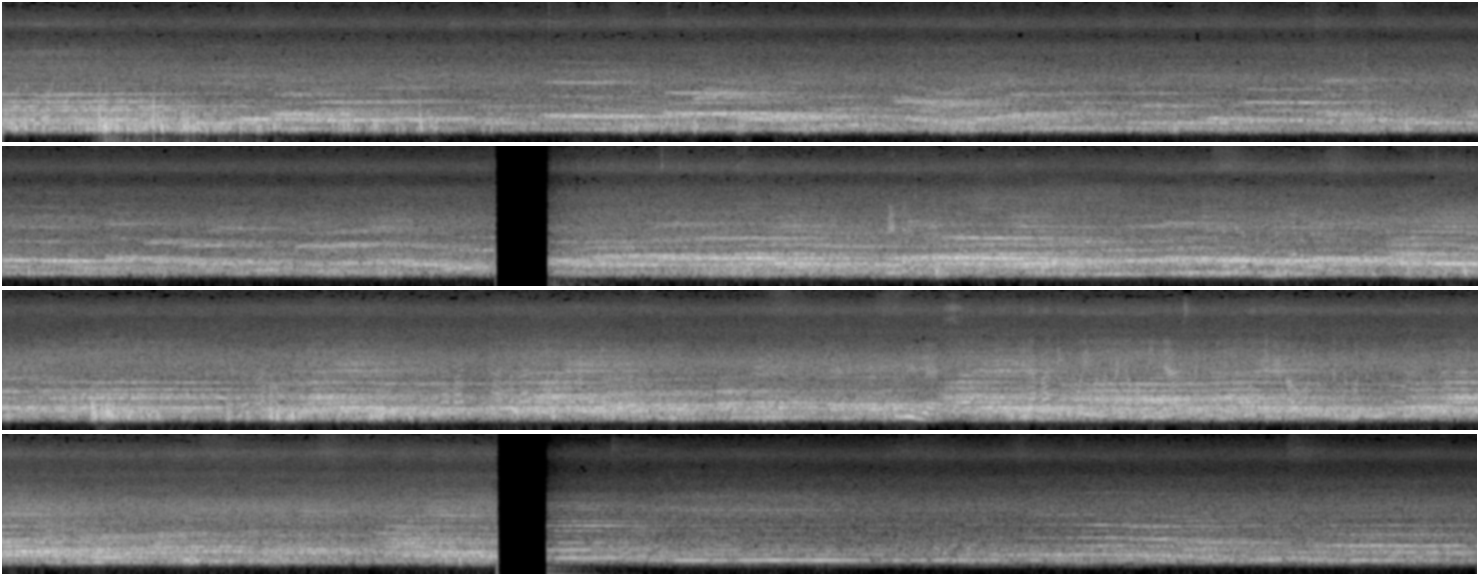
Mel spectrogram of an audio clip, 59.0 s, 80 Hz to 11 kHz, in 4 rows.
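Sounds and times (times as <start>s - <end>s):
choir singing a hymn: 0.0s - 59.0s.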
